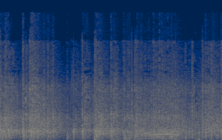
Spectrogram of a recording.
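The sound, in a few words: firecrackers bursting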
